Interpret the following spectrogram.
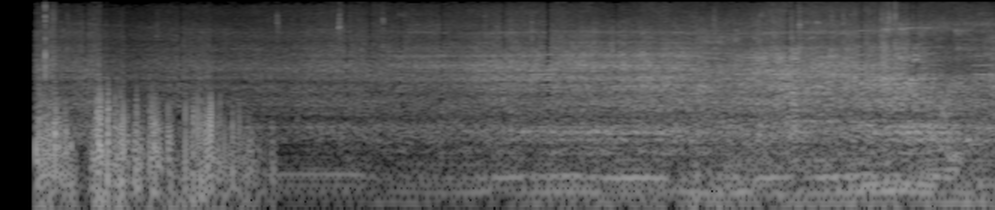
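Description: Pickup truck engine running at low speed as it tows a race car on an open trailer past, a steady low hum that slowly grows louder. It is preceded by about two seconds of loud, irregular noise.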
